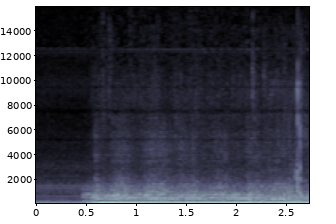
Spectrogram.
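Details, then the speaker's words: Haas VF0 CNC chip auger motor after repair of noisy reduction gearbox (suspected gear or bearing fault): starts and settles into a steady, even low hum with no rattle or scraping, like other machines; normal gear motor running. "and now that is much more like what I'd expect that's how many other machine sound"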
